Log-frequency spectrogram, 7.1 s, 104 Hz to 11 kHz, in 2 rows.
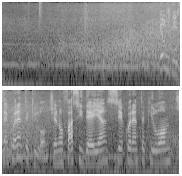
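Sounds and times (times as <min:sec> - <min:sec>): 
sea waves washing onto a shore: 0:00.4 - 0:05.5
speech: 0:03.2 - 0:07.1.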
